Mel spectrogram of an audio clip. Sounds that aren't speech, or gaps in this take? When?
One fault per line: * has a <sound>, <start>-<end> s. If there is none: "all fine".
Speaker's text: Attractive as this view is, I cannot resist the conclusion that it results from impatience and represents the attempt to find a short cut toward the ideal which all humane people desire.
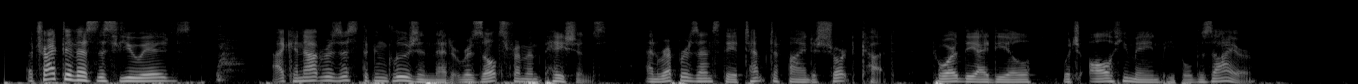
* has a bark, 2.2-2.5 s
